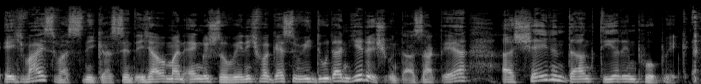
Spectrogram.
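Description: Animated, husky storytelling husband. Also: male voice, mid-range voice, moderate pace. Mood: animated, amazed. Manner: theatrical anecdote telling with quoted dialogue. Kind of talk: radio play storytelling.

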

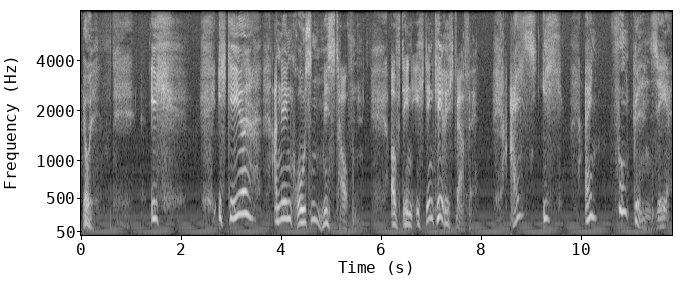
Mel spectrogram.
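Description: An actor playing a poor, dutiful street sweeper in a radio play who stammers and keeps answering "jawohl". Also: male voice, high-pitched, wildly swooping pitch, slow, pushed and bright, husky, heavily acted. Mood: humble.

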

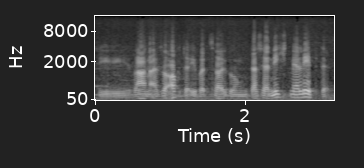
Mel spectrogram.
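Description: An actor playing an earnest, persistent foreign investigator in an old German radio play, with probing, urgent questions. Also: male voice, low-pitched, expressive, fairly quick, music in the background. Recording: noisy old radio drama recording.

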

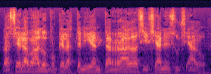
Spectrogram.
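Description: An actor voicing a grumpy, greedy, ungrateful little dwarf, whining and scolding in a children's audio storybook. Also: male voice, medium pitch, fairly even intonation, fast talker, gravelly, sharp tone, breathy edge, heavily acted. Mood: peevish complaining. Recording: noisy old children's record.

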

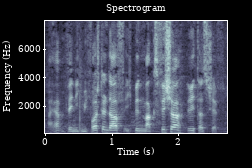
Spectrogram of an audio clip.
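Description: An actor playing a charming, confident young engineer and boss in a radio play, brisk and jovial. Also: male voice, medium pitch, lively intonation, fairly bright tone, close to an everyday voice. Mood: jovial, polite.

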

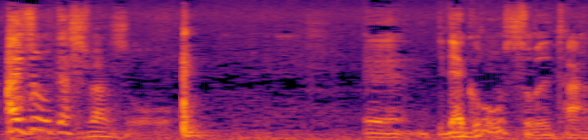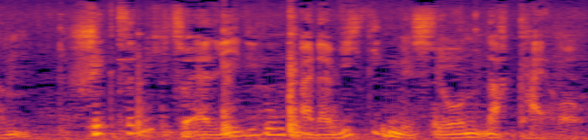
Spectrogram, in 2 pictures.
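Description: Swaggering, theatrical baron telling tall tales. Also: male voice, deep voice, huge pitch swings, very noisy, full character voice. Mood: mysterious, boastful. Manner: theatrical, savouring pauses, hesitant fillers for effect. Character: boastful baron spinning tall tales to drinking friends. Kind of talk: German children's audio drama storytelling.

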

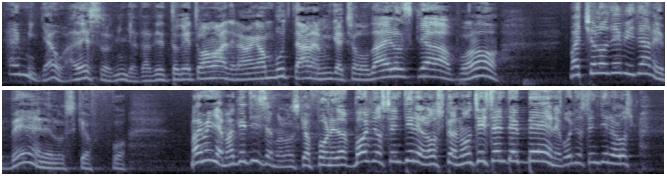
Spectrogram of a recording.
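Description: A man's voice: high-pitched, big pitch swings, moderate pace, voice pushed up. A man playing a big young jailhouse bully in a stage monologue, mocking and sadistic, coaxing and ordering with coarse, repeated commands. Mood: goading. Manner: taunting, coaxing, repetitive commands, coarse swearing.

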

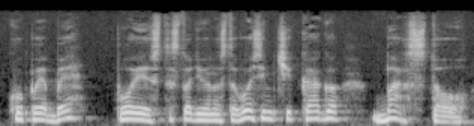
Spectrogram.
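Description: An actor playing a wry, courteous, methodical middle-aged detective in a radio drama. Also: male voice, on the high side, measured pace, a little mellow, slightly rough. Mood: measured, methodical. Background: music.

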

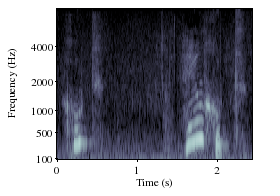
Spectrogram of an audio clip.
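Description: An actress playing a caring, gently amused mother in a radio play, soothing and gently questioning. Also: drawn-out words. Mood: gentle. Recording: dull lo-fi old radio recording.

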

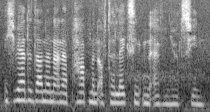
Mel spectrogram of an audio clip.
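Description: A woman's voice: mid-range voice, quick pace, a little hiss or hum, close to an everyday voice. An actress playing a girlfriend hesitantly breaking away from her partner in a radio drama. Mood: hesitant, resolved.

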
